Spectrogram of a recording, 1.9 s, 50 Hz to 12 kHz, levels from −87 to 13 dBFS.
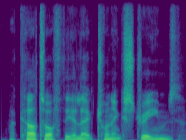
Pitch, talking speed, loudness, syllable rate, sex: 130 Hz, 195 wpm, -19 LUFS, 5.4 syllables/s, male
